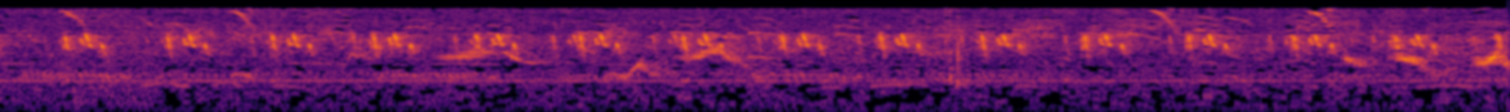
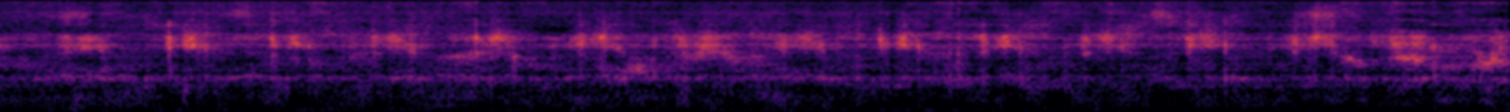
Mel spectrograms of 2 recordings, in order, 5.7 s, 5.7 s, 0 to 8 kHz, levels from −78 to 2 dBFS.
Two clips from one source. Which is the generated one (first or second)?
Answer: second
